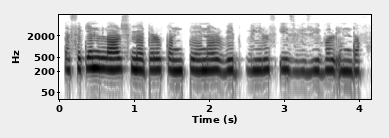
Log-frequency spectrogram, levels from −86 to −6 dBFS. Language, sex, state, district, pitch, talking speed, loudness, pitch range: English, female, Arunachal Pradesh, Lower Dibang Valley, 215 Hz, 170 wpm, -17 LUFS, 205-220 Hz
